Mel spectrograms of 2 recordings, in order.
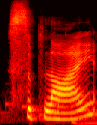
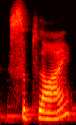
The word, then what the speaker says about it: supply: Supply. Again, this U sound after S has the schwa sound here. Supply.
